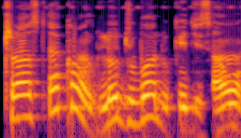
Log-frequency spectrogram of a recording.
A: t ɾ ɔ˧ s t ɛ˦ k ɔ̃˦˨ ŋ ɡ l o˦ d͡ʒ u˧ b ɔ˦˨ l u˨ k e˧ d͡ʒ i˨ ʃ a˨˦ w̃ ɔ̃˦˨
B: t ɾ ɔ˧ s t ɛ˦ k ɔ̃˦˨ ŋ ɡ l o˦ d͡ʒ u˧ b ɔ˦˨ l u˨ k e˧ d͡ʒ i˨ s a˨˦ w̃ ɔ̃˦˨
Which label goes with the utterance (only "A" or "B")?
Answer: B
